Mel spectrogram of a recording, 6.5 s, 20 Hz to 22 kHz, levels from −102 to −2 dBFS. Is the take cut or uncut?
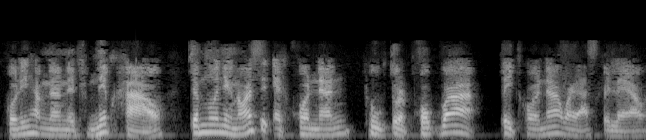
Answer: uncut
